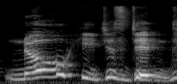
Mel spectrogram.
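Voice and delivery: high, loud mock disbelief; can't believe the nerve, hammed up; incredulous. Coder thinking to herself after the insult, incredulous.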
